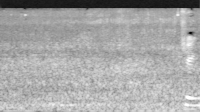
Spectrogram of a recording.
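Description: Street ambience: a steady low rumble of road traffic. A voice begins speaking near the end.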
